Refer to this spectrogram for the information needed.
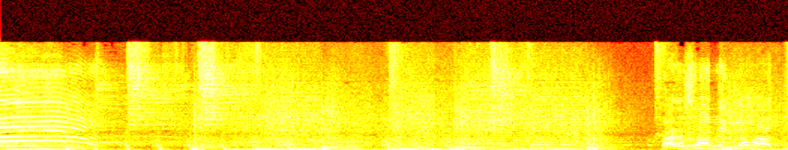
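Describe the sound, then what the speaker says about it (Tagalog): A crowd at a town fiesta concert in Rosales, Pangasinan, shouts and whoops loudly over live band music, with a lead voice calling out through the steady din. "sumigaw lahat ng mga broken-hearted ngayong gabi"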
